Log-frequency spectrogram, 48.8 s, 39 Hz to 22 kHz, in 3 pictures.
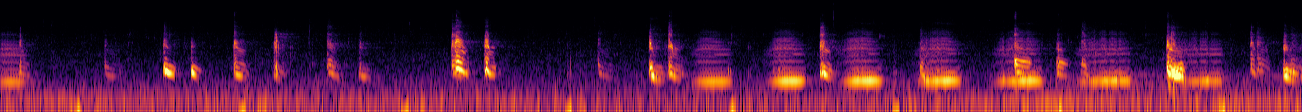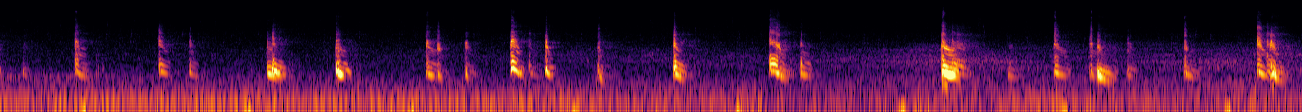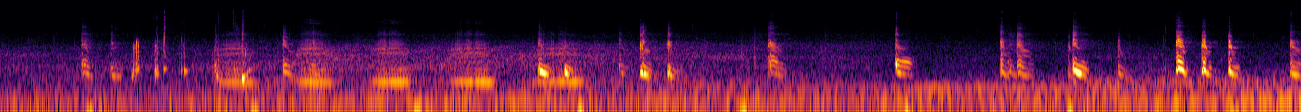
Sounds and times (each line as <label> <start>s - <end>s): bullfrogs 0.0s - 48.8s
